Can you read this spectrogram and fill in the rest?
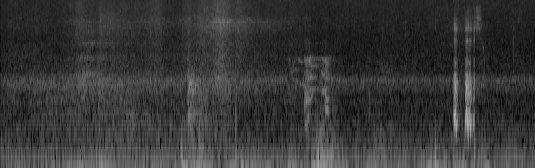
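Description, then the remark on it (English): A kitten meows a few times, in short separate calls spaced over several seconds, at moderate volume, over a steady low background hum, with no talking. “Want to be part of the podcast?”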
